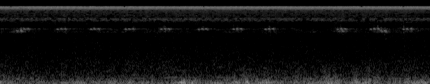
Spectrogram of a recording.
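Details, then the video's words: High-pitched cricket chirps repeat roughly every half second across a golden wheat field in summer countryside, with a soft low breeze rumbling underneath. "Countryside/cricket sounds"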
